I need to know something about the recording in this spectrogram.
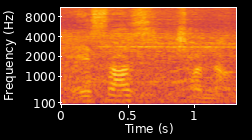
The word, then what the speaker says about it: Ahsaas Channa: Show चाय चाट and chatting पे स्वागत है एहसास चाना. Am I pronouncing her name correctly?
